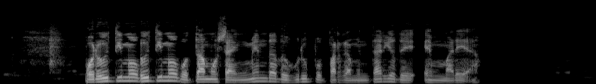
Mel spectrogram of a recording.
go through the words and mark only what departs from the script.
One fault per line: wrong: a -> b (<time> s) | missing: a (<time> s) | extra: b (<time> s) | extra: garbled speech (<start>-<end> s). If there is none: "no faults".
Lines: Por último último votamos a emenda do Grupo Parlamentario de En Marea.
no faults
